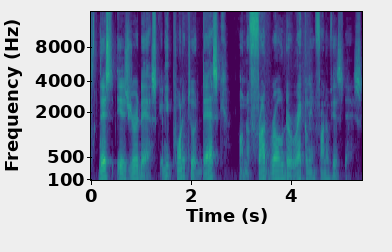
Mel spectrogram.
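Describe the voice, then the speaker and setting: A man with a dark, mellow, somewhat breathy tone speaks at a moderate pace, with lively intonation and big swings in loudness. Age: 60s. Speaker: author and motivational speaker. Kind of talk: interview testimony. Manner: halting, many fillers and repeats.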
